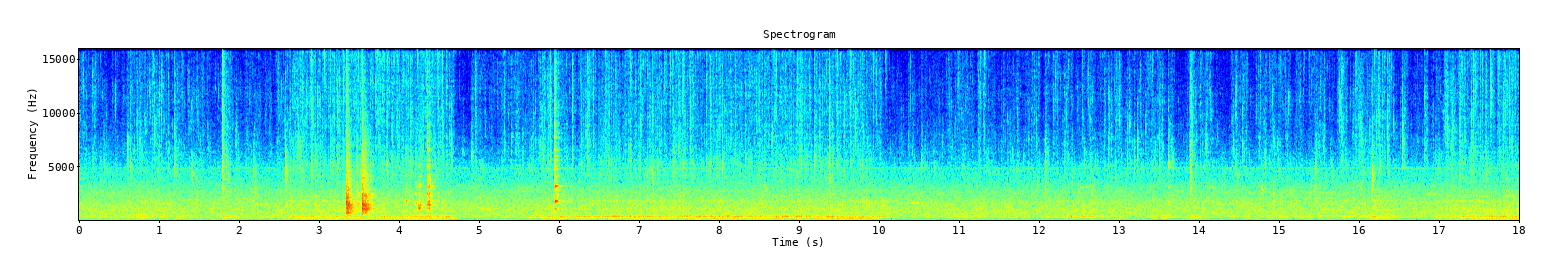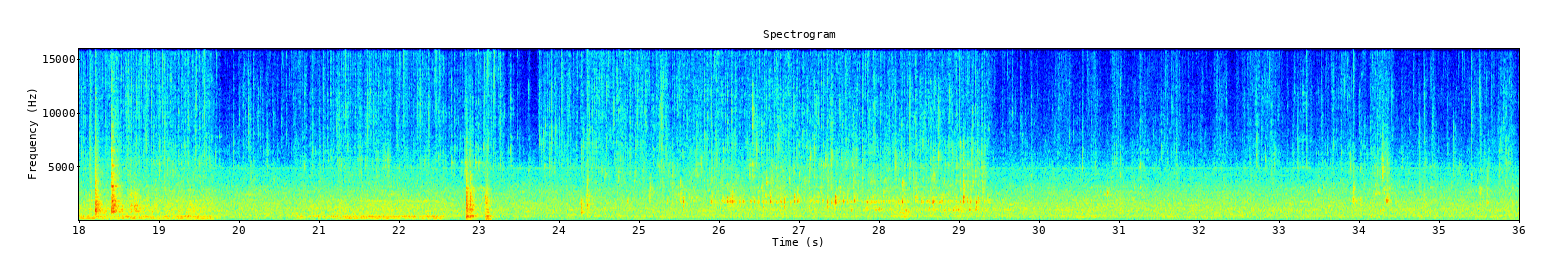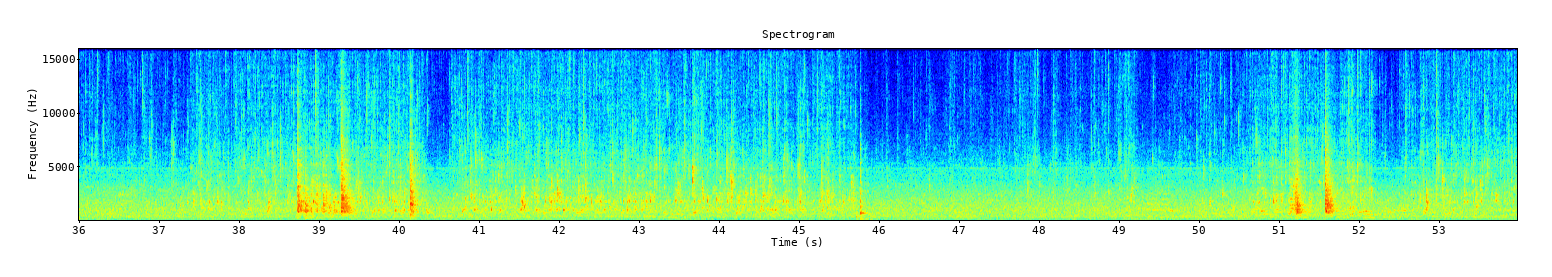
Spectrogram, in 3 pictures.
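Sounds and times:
tap water running into sink: 0.0 - 10.2, 11.2 - 29.4, 30.8 - 46.1, 47.6 - 53.9
plates being scrubbed: 3.2 - 4.6, 17.5 - 19.6, 38.7 - 40.3, 51.0 - 52.0
plates clinking: 3.3 - 4.6, 5.9 - 6.2, 18.2 - 19.1, 22.8 - 23.2, 38.7 - 40.4, 51.0 - 52.0.

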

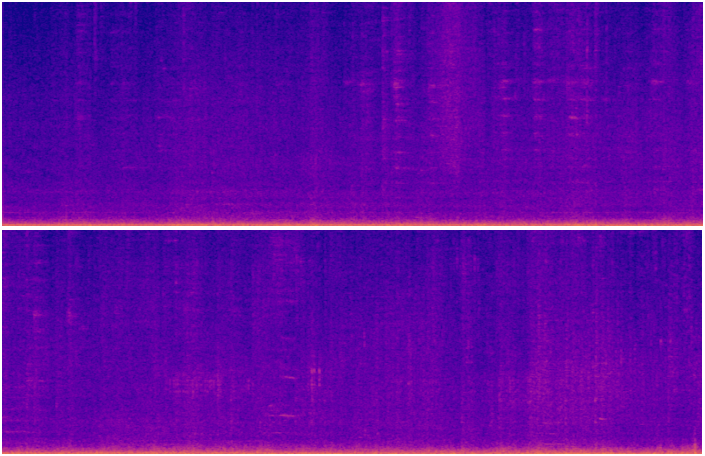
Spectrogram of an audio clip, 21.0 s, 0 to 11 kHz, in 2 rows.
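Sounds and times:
freight train rumbling past: 0.0 - 21.0
high-pitched wheel squeals: 14.4 - 15.3.

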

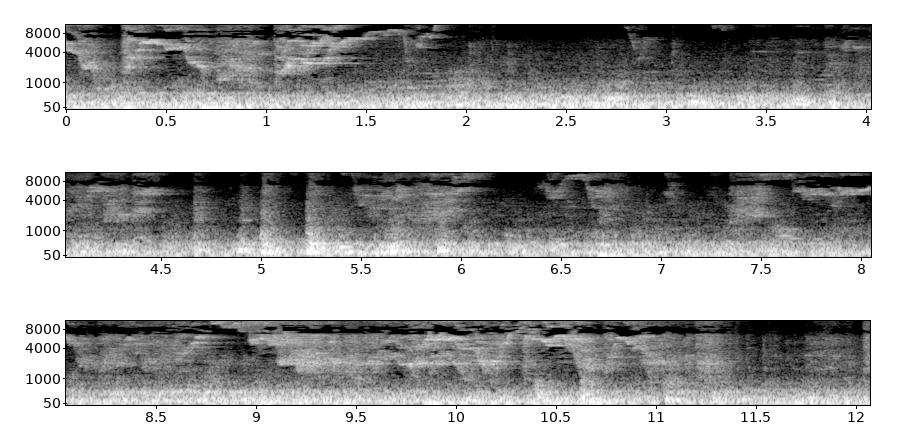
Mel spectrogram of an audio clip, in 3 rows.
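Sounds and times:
train rumble: 0.0 - 12.0.

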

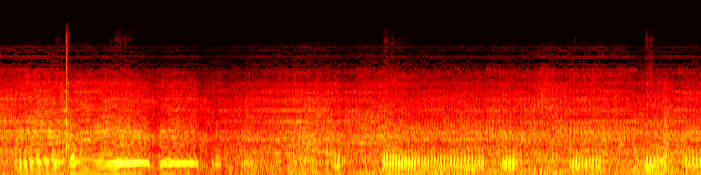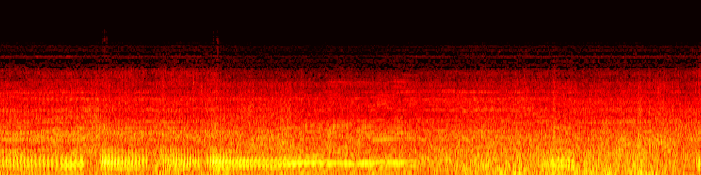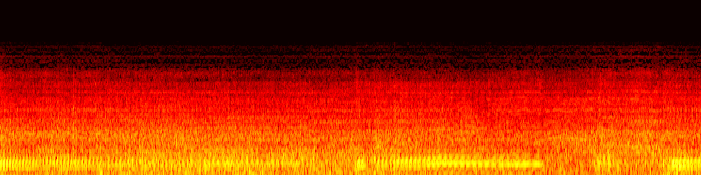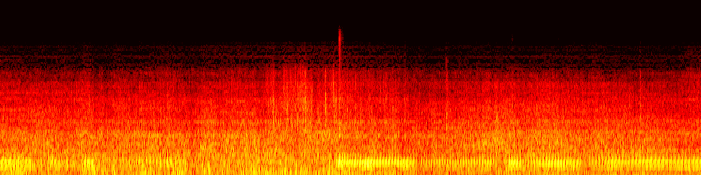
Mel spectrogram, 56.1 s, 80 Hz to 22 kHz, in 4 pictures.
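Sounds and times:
vehicle engine revving: 0.0 - 56.0.

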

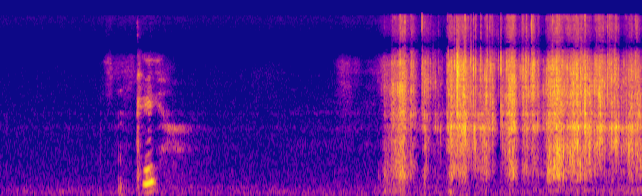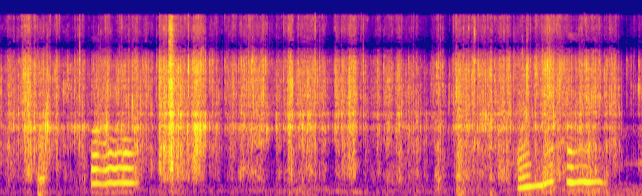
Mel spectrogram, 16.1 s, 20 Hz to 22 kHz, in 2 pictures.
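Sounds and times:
plastic bag crinkling: 4.8 - 16.0.

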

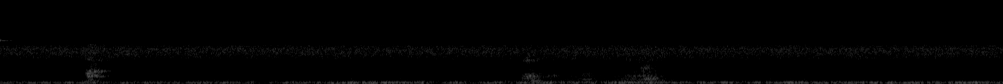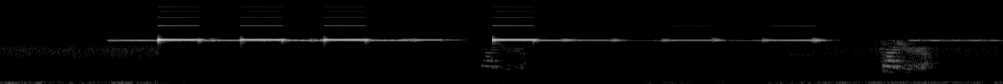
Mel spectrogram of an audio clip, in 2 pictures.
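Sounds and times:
smoke alarm high-pitched tone: 11.1 - 20.0.

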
